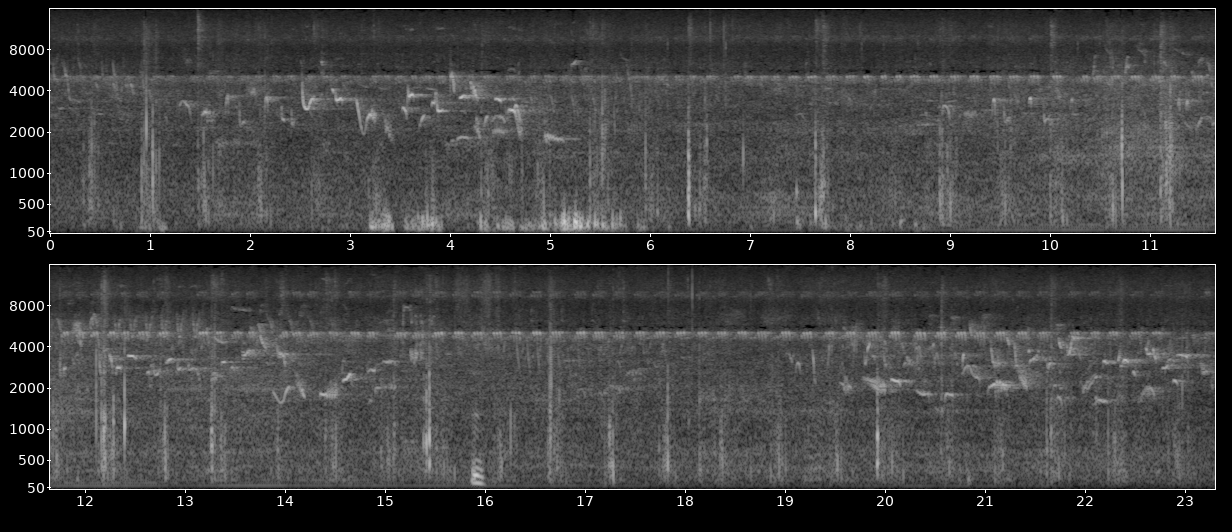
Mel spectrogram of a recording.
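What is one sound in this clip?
Footsteps crunch steadily on a paved road.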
